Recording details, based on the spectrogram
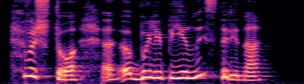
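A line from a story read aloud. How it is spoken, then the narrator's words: Laughing. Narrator (Russian): Нагель рассмеялся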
